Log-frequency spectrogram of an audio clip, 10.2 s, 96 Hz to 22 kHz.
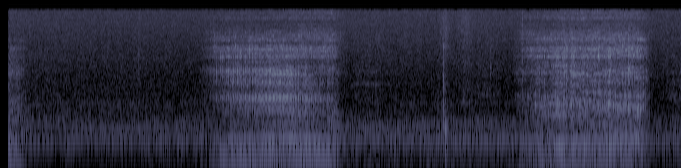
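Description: Two long, low, vibrating snores on in-breaths, about 13 breaths a minute, over steady room hum; snoring during sleep.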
